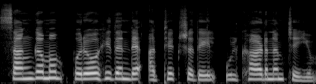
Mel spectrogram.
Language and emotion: Malayalam, neutral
